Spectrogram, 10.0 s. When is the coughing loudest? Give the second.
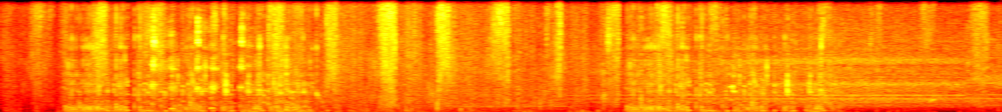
2 s.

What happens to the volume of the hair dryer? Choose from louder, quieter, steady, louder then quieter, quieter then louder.
louder.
